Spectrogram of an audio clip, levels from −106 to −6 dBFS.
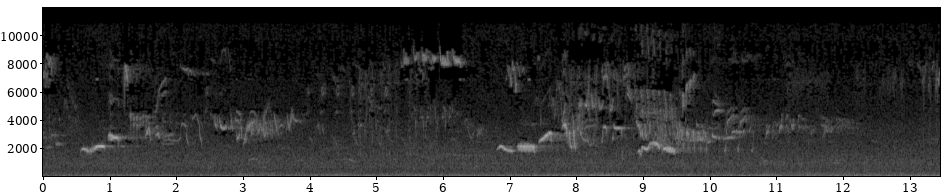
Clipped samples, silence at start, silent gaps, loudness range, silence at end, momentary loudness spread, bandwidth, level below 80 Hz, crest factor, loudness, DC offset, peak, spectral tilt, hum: under 0.1%; 0 s; none; 13 LU; 0 s; 21 LU; 11 kHz; -66 dBFS; 20 dB; -49 LUFS; under 0.1%; -34 dBFS; -0.5 dB/octave; none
